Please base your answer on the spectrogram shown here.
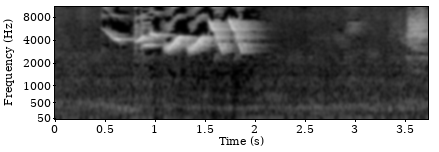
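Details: Double-collared seedeater singing in a web singing tournament, one bright phrase of quick slurred whistles and sweeping notes lasting over a second, with a faint low hum underneath.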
